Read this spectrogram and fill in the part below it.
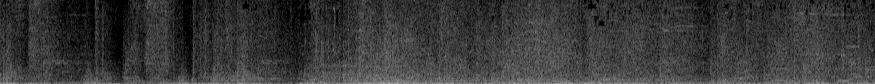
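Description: Game spell effects whoosh and crash in a busy fight.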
